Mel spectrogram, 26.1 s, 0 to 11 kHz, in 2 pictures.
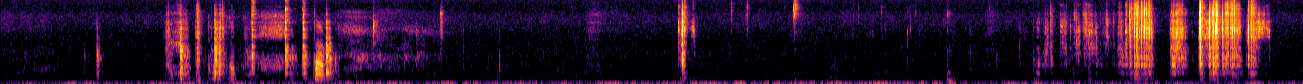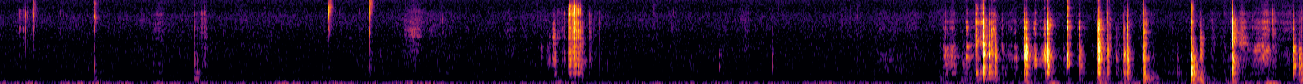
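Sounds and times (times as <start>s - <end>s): plastic pieces clicking and rattling: 1.7s - 3.4s, 10.4s - 13.4s, 18.5s - 19.0s, 22.5s - 24.5s.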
